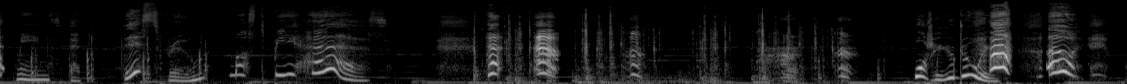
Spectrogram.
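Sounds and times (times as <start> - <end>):
speech: 0.2 - 3.8, 9.2 - 10.4
door rattled and pushed: 4.7 - 8.9
door handle and hinges creaking and squeaking: 4.7 - 9.0.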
